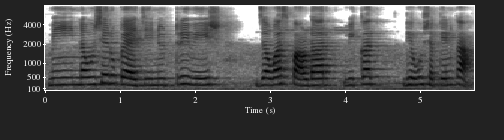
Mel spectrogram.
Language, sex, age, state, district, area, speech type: Marathi, female, 45-60, Maharashtra, Buldhana, rural, read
